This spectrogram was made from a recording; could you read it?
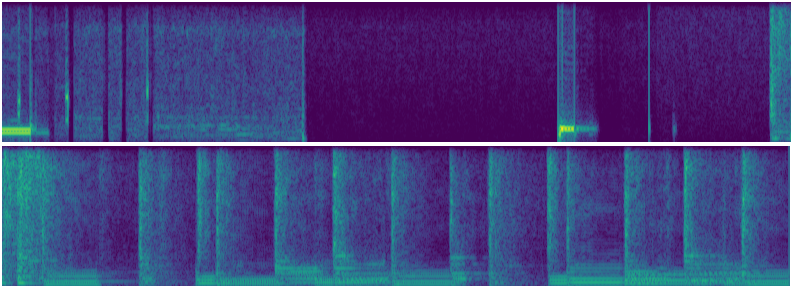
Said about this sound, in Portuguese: Porque vai ficar muda só por alguns instantes, só o tempo de eu transferir a ligação.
